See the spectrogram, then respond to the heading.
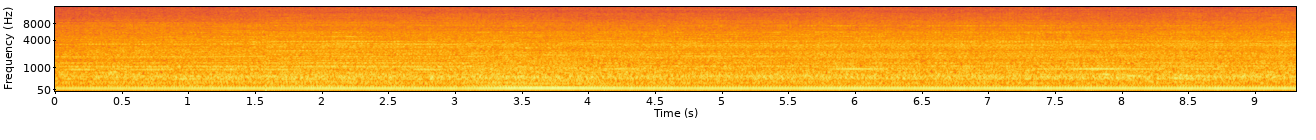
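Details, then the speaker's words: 1994 Toyota Celica with intermittent battery light, idling with accessories on and blower on low: a thin high-pitched whine over the idle swells and fades; noisy, whining alternator. "That's the alternator. You hear that whine, Jake? That's your alternator singing."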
